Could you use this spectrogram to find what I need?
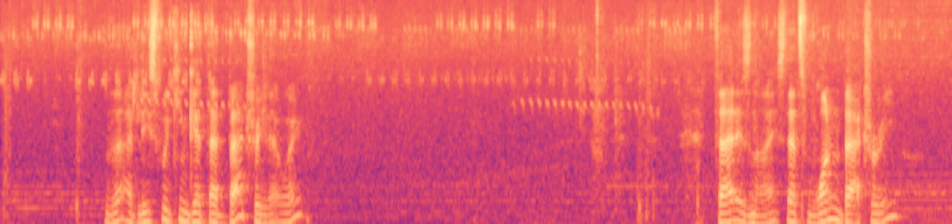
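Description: A middle-aged man talks calmly into a close microphone.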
